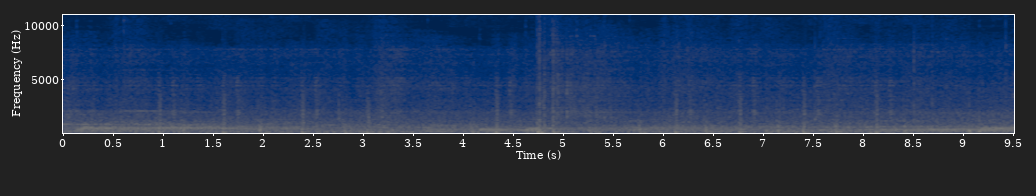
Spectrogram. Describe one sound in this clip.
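Soft music with sustained tones plays throughout.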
